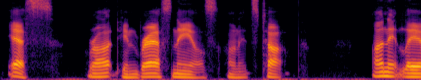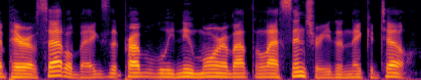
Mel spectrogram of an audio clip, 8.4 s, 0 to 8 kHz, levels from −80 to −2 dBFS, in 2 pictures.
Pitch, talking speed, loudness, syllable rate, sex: 125 Hz, 200 wpm, -20 LUFS, 4.8 syllables/s, male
